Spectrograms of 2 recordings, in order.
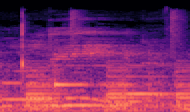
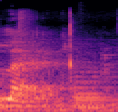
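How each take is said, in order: First: The vowel sound is long. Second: The vowel sound is short. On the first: It means to guide a group. "is more of a longer sound" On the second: It names the metal element. "It's more of a shorter sound"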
